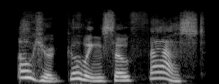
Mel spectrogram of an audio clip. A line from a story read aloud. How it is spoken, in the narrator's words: she said, laughing and admiring and consoling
